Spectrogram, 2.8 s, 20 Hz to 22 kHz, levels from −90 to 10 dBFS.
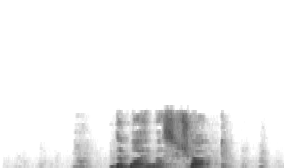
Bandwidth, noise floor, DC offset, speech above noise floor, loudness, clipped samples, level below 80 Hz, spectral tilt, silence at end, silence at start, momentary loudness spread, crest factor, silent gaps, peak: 8 kHz; -73 dBFS; under 0.1%; 52 dB; -22 LUFS; under 0.1%; -66 dBFS; -4.5 dB/octave; 0.6 s; 0.75 s; 6 LU; 22 dB; none; -4 dBFS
